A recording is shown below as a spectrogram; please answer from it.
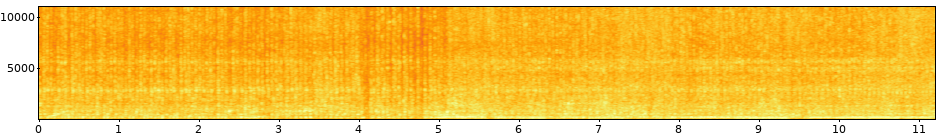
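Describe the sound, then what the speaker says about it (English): A small boat outboard motor runs steadily with a newly fitted propeller engaged, a continuous buzzing drone, close and fairly loud, with faint voices underneath. "Okay, I got my motor running. Let's turn that prop on."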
